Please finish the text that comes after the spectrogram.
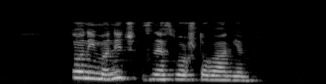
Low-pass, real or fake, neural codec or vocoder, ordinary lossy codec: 7.2 kHz; real; none; none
